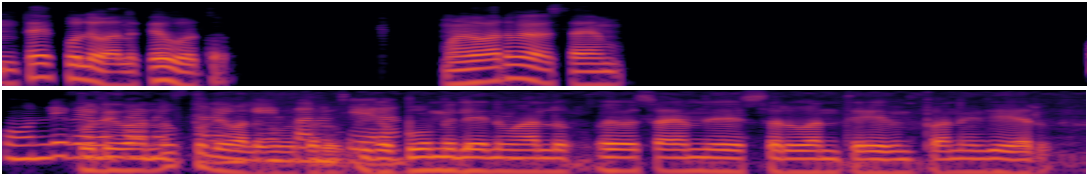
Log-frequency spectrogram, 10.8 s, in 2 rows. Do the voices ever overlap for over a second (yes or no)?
yes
